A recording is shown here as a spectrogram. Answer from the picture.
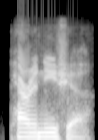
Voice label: "paramnesia", American

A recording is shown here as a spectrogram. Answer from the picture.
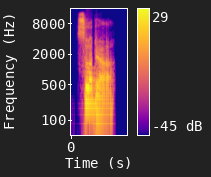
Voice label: "soda", Indian

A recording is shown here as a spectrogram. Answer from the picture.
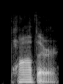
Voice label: "pother", American

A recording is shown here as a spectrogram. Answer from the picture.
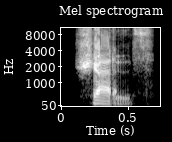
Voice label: "shadoof", American

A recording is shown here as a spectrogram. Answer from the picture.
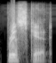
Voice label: "brisket", American

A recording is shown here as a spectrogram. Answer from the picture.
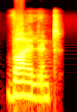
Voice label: "violent", Indian

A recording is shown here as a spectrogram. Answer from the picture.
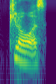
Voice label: "clause", Indian

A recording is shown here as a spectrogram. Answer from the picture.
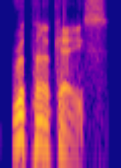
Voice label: "repurchase", British

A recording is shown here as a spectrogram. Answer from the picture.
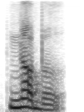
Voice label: "nobble", Indian

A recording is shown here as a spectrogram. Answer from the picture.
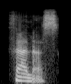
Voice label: "thallus", Indian

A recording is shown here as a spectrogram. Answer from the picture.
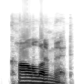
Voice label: "collimate", American

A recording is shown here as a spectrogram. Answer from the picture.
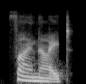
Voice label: "finite", Indian

